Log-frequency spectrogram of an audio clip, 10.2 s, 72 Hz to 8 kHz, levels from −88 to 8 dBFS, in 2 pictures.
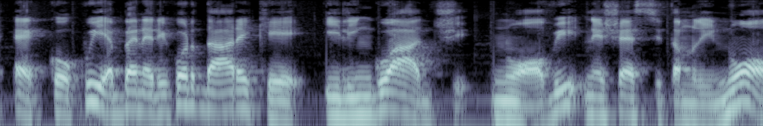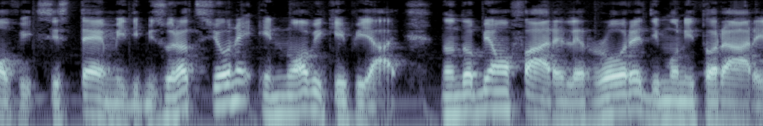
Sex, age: male, 30-49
